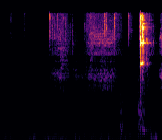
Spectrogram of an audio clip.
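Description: Faint handling rustle, then one sharp metallic clink near the end: the headband's metal hook and buckle knocking together as it is handled.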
